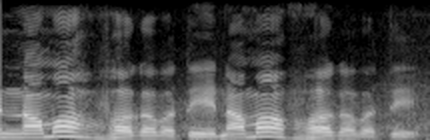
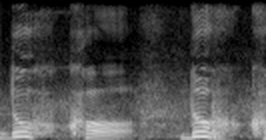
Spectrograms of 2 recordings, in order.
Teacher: এই যে হসন্তযুক্ত হ উচ্চারণ করতেছি, এই হয়ের পরেই সাথে সাথে পরের অক্ষরটাকে ধরতে হয়।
